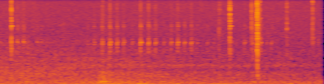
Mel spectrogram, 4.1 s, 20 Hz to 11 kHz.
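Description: Steady low engine and road rumble inside the cab of a 2006 Ford F-150 with the 5.4-litre V8, driving along. A run of faint light clicks comes in the middle, and one sharper click near the end.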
